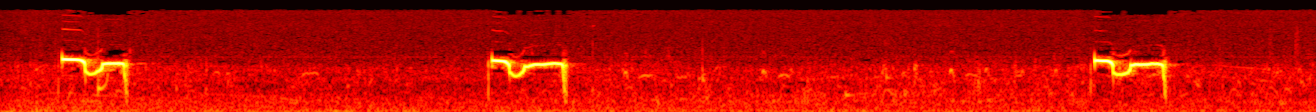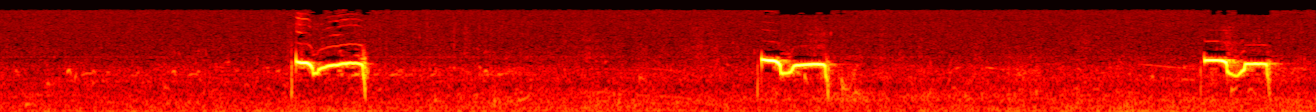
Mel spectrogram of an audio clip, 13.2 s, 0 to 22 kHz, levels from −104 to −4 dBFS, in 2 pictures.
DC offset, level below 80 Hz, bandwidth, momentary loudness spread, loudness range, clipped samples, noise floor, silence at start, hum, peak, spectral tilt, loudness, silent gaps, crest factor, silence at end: under 0.1%; -60 dBFS; 15 kHz; 13 LU; 6 LU; under 0.1%; -55 dBFS; 0.3 s; none; -4 dBFS; -2 dB/octave; -14 LUFS; none; 18 dB; 0.25 s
